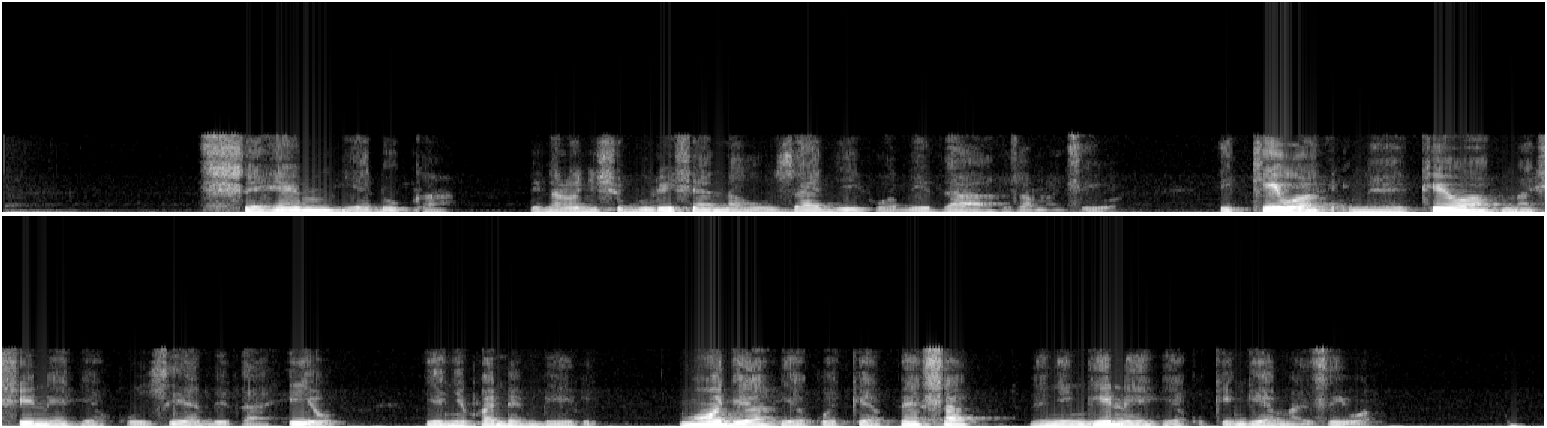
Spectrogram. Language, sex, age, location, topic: Swahili, female, 25-35, Dar es Salaam, finance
